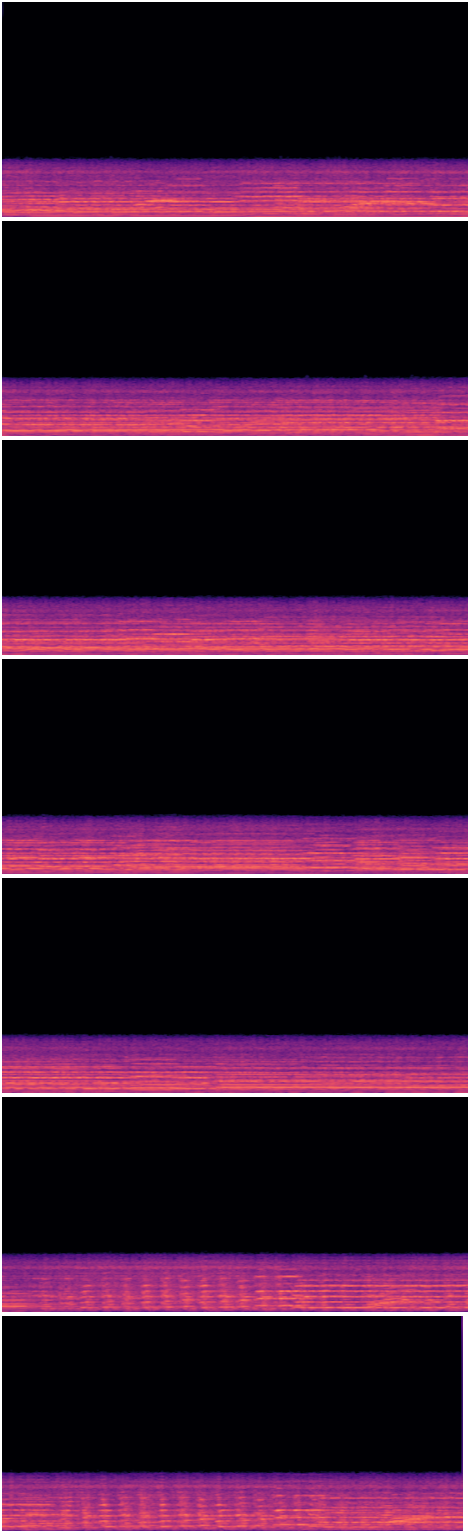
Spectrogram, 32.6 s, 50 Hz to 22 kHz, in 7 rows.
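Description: Orchestral overture played from a 78 rpm Columbia record on an EMG acoustic gramophone, with the record's limited top end. Full, long-held chords give way about 23 seconds in to lighter, quicker figures in the strings.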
